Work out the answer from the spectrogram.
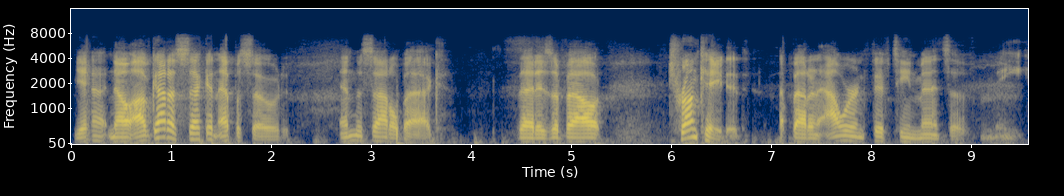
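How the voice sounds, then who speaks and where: A man in loose podcast chatter, rambling along and chuckling as he goes. His voice sits on the low side but swings widely up and down. The recording is dry and dull, with a lo-fi sound. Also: lively intonation, a little slow, pushed and bright, no room sound. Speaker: podcaster guest. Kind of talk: casual chat.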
